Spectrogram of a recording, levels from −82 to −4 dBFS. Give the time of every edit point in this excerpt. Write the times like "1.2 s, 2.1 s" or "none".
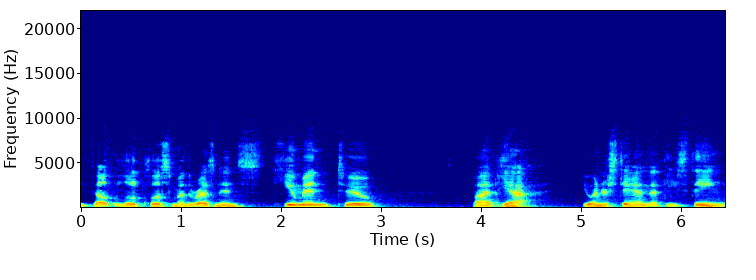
4.2 s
